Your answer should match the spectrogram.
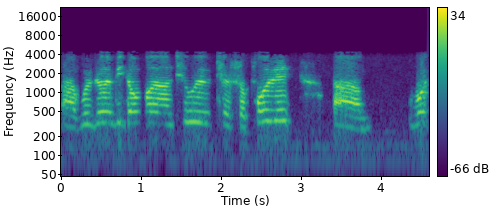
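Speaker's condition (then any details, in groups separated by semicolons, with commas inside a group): Cerebral palsy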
